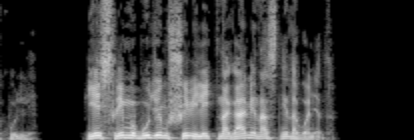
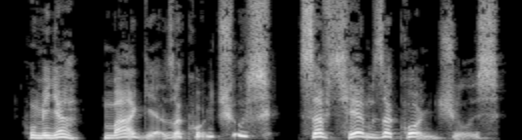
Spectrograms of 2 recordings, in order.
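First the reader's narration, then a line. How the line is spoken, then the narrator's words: Dean's moan. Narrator (Russian): простонал декан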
